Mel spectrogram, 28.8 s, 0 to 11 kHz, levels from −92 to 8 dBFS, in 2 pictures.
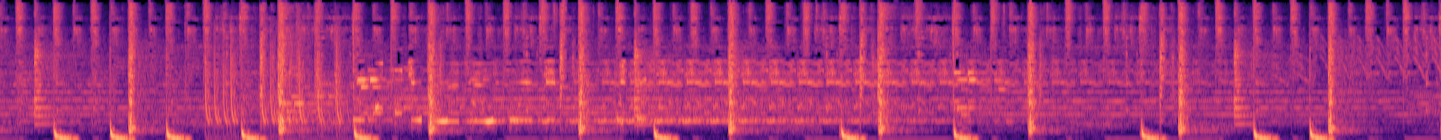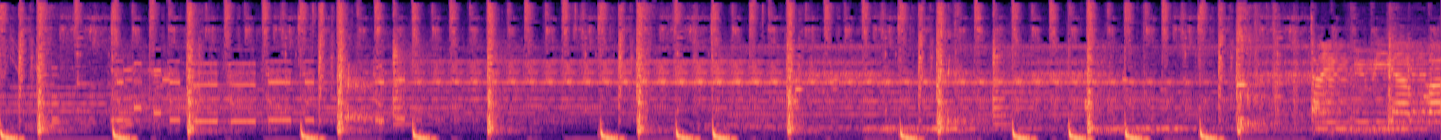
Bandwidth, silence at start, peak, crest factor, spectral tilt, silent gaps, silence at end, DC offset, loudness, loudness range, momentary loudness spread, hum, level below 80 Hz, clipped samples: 11 kHz; 0 s; 0 dBFS; 18 dB; -3 dB/octave; none; 0 s; under 0.1%; -17 LUFS; 2 LU; 8 LU; none; -26 dBFS; under 0.1%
